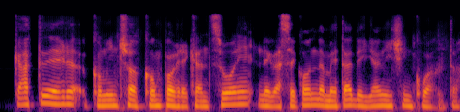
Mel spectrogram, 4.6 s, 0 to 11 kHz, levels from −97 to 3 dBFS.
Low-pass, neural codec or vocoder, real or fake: 7.2 kHz; codec, 16 kHz, 2 kbps, X-Codec, HuBERT features, trained on LibriSpeech; fake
